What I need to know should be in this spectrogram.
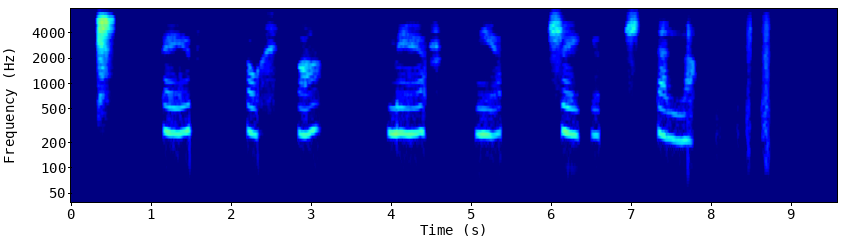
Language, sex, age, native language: Icelandic, female, 8, Spanish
